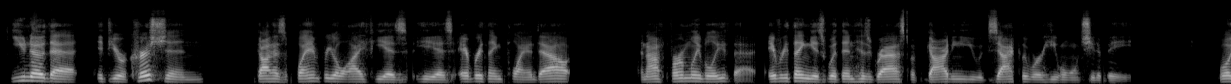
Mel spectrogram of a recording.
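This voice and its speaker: Man, podcast host, casual devotional talk, middle pitch, filler-heavy, dry close recording. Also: no room sound. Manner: conversational, preachy, many fillers.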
